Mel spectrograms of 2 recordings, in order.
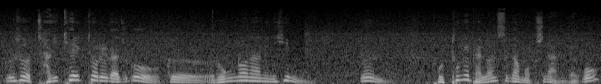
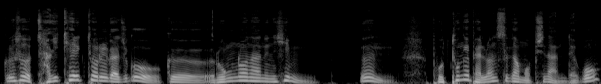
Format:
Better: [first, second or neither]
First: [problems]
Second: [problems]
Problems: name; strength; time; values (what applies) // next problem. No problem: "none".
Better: second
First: hiss; noticeable; throughout; 10 dB below the speech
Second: none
